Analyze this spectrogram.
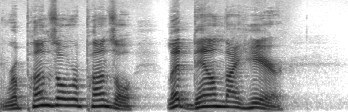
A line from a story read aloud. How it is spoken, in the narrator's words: the king's son came and cried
